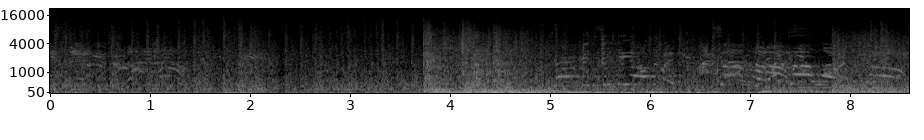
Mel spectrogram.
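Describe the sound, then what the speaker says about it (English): Explosions and dense gunfire from the video game Call of Duty 3 rumble continuously, growing louder midway with heavy blasts and rapid shots, while a voice talks over the din. "Grenades are coming."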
